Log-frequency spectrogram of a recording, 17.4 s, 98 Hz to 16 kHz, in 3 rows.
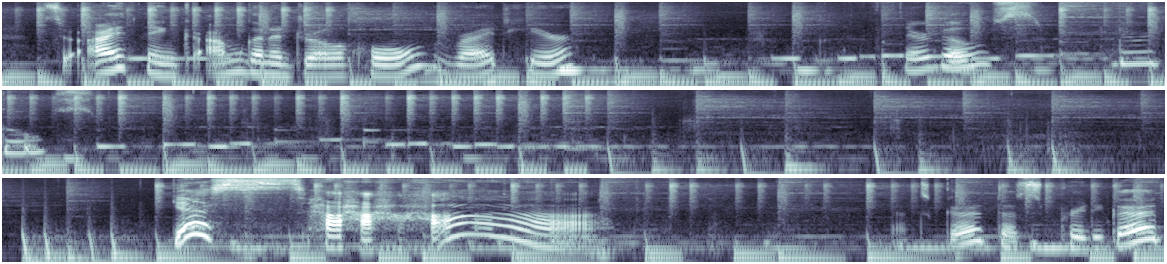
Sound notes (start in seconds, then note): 13.0 chuckling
